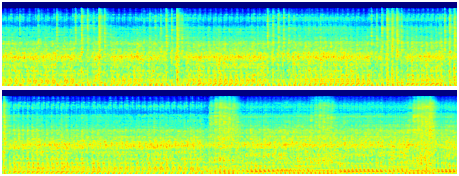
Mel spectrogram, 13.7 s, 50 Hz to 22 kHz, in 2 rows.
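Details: R180 single-cylinder diesel after crankshaft replacement, oil dipper cut, and oil pressure indicator now normal: a steady, even thump with no knock or clatter; normal running.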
